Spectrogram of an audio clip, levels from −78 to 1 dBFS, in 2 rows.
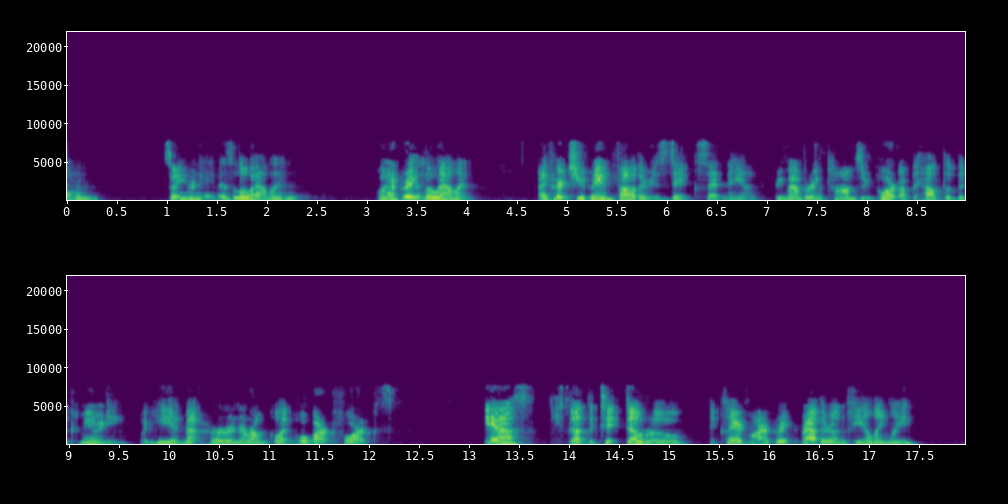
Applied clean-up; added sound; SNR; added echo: neural mask model DeepFilterNet 3.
